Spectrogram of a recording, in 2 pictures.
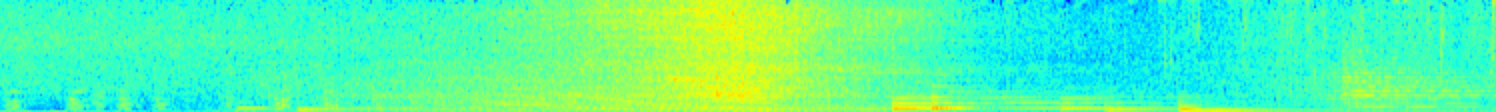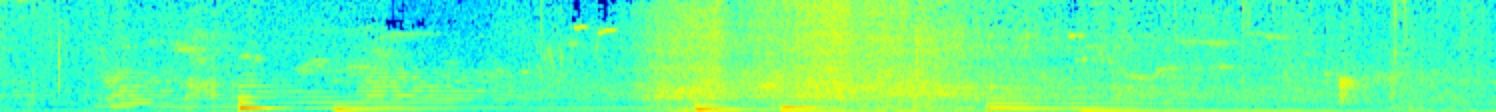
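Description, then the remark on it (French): Outdoor ambience of the market square in Château-Gontier on a sunny day: a steady wash of open-air background noise with sustained, shifting musical tones drifting through it and occasional louder bursts, no one talking. “On est sur une petite place. On est sur la place du marché de Château-Gontier.”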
